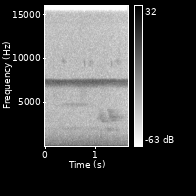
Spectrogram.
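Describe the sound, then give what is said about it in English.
A thin chorus in degraded rainforest with few species of insects and birds: one steady, high insect trill over a low hum, faint and unchanging. “far fewer species contribute to the chorus when the forest is degraded.”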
